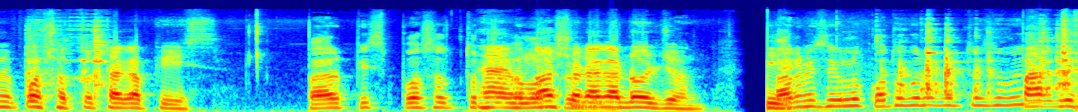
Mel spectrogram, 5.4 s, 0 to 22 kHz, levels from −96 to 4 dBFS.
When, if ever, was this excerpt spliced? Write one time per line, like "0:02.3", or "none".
0:03.8

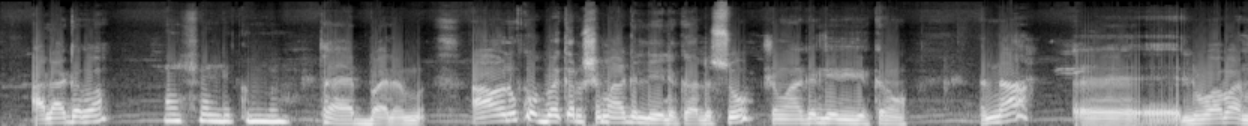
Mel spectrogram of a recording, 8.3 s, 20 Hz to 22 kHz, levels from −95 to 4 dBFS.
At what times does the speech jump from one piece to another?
none

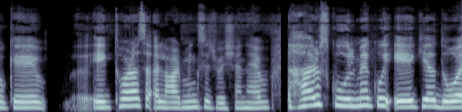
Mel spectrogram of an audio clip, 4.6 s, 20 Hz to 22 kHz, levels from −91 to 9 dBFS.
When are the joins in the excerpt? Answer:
0:02.8

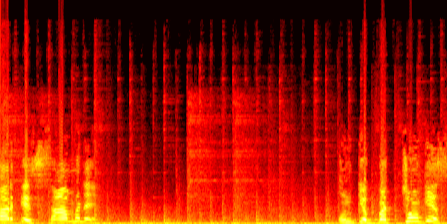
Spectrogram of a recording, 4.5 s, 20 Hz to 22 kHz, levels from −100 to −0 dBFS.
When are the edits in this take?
none

